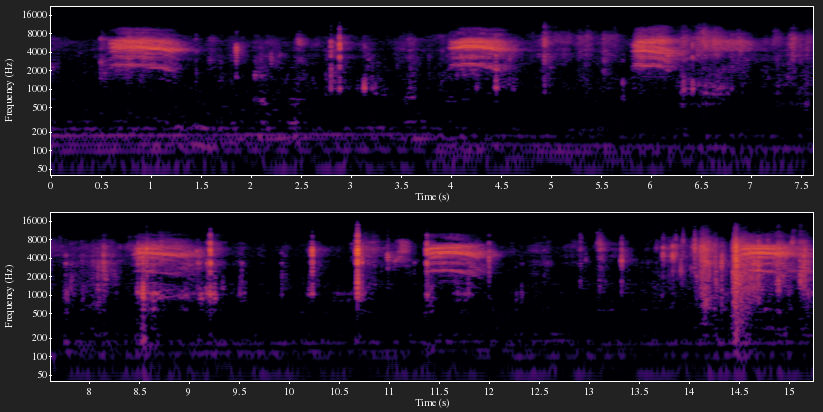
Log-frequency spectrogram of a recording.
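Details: Baby monkey Ariana crying while its mother Anna treats it roughly, short shrill wailing bursts around every one to two seconds, separated by quiet gaps with faint rustling.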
